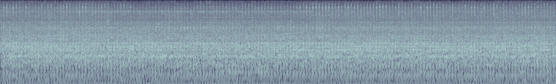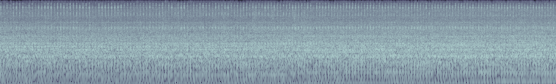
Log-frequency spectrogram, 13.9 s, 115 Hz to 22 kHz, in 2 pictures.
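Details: Rebuilt Honda GX390 clone 389cc single-cylinder from Generac GP6500 generator, hemi head swapped to standard after dropped valve, governor tension reduced: steady, even run at slightly slow held speed, no knocks or misses; running fine.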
